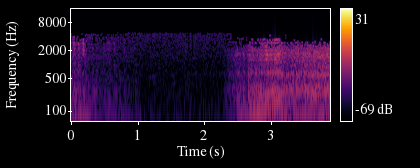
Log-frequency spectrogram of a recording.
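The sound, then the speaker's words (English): A car engine hums low, eases off briefly, then revs up loudly with a rising whine as the vehicle pulls away to drive to an avenue in Burlingame, staying steady to the end. “And keep the engine running.”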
